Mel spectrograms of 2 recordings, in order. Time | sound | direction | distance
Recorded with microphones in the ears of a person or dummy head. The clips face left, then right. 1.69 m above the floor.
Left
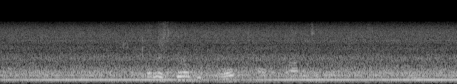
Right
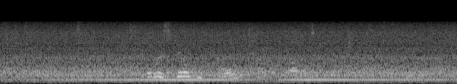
1.5 | a man speaking | 35° left (ahead or behind) | 1.2 m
